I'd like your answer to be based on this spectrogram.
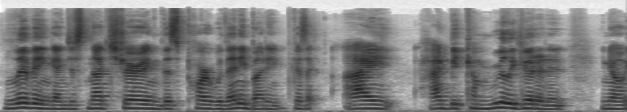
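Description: Sitting in a small room, a young Estonian-born man tells his story to a camera placed in front of him at chest height. He's a vlogger with a medium-pitched voice, soft and calm, speaking openly and without hurry while dropping in "like" and "you know."

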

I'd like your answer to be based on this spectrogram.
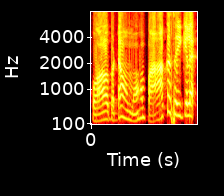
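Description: A woman's voice: medium pitch, moderate pace. A young woman, playing a playful, chatty village girl wary of her strict family. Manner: playful and chatty, lively intonation. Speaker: actor in a family fan drama. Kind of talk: village romance drama acting.

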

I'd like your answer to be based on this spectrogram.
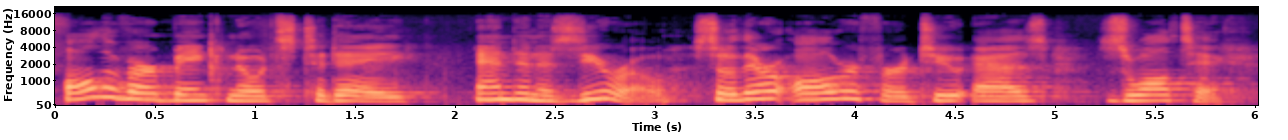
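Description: A woman's voice: fairly high pitch, measured pace, warm tone. A middle-aged woman hosting a currency collecting show, giving careful scripted educational narration.

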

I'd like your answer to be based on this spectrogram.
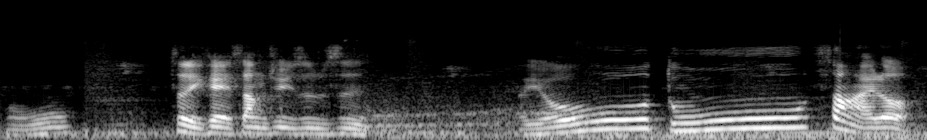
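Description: An excitable man, giving live commentary on a game he is playing. His voice sits high and bright and swings widely in pitch as he chatters and laughs. Faint game music plays behind him. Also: unhurried, muffled recording. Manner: excitable, chatty, laughs often, makes little sound-effect noises. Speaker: game streamer.

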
